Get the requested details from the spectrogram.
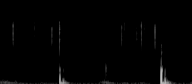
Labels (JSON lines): {"label": "biophony, double pulse", "recorder": "SoundTrap 300"}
